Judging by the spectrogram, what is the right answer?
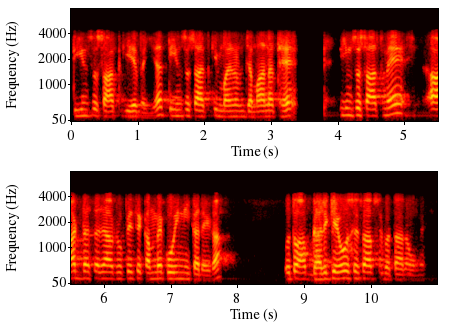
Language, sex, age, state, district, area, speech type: Hindi, male, 18-30, Madhya Pradesh, Hoshangabad, urban, conversation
